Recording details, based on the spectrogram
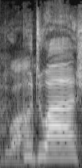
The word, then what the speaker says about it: boudoir: So I, you know, just so you know, they're doing a live boudoir. How do you say that? – Boudoir shoot with La Perla and other fancy things.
